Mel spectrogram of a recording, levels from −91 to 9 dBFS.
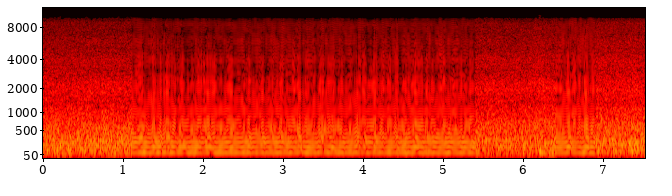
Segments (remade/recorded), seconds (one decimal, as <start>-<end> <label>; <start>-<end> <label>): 0.0-1.1 recorded; 1.1-5.4 remade; 5.4-6.4 recorded; 6.4-6.9 remade; 6.9-7.5 recorded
